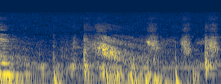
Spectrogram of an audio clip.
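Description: A woman in labour panting through contractions, with a long noisy breath about a second in, then quick short puffs of breath.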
